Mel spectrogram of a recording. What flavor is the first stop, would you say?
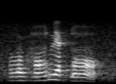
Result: plain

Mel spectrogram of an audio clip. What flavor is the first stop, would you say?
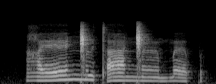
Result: click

